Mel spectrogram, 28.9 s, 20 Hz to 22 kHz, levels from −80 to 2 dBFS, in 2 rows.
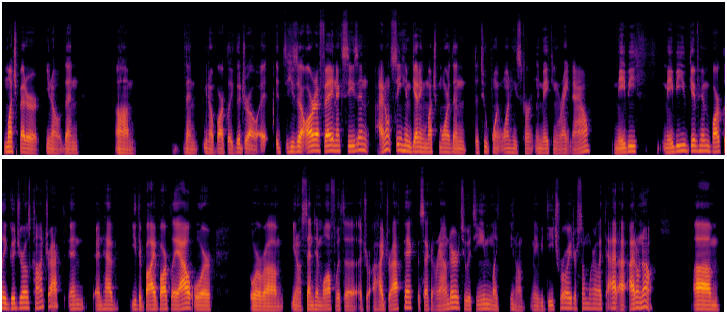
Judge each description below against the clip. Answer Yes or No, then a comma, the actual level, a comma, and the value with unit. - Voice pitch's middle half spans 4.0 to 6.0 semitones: Yes, average, 4.6 semitones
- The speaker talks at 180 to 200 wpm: No, average, 170 wpm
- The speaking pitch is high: No, low, 105 Hz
